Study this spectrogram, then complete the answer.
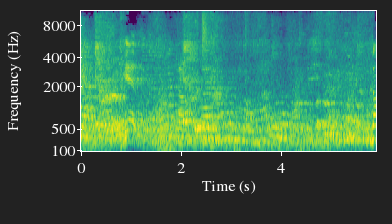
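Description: A boy speaks into a microphone over loudspeakers in an echoing hall.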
